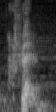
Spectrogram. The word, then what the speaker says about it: cretin: Queen says both pronunciations are okay, but personally pronounce it with a soft E. So cretin.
